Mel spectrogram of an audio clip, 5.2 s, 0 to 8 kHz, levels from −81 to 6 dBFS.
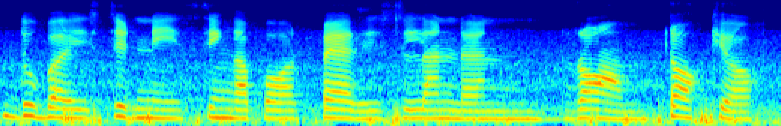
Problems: constant background noise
